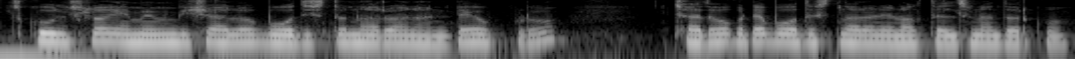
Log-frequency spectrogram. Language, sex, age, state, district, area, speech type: Telugu, female, 45-60, Andhra Pradesh, Kakinada, rural, spontaneous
